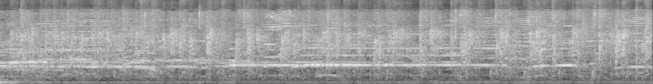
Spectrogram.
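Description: A congregation at a night prayer vigil claps and cheers in a loud, sustained burst of applause that fills the room, with a voice speaking over the crowd.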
